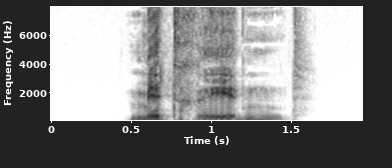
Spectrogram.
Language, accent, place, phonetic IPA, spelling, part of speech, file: German, Germany, Berlin, [ˈmɪtˌʁeːdn̩t], mitredend, verb, De-mitredend.ogg
- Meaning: present participle of mitreden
